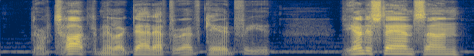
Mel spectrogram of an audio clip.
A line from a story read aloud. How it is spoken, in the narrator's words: I sighed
